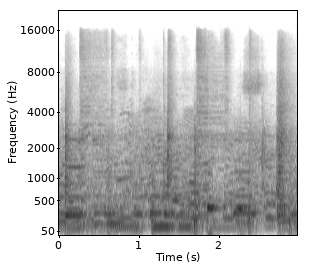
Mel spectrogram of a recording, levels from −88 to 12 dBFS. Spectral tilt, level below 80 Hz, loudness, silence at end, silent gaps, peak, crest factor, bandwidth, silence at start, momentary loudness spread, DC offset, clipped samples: -6 dB/octave; -42 dBFS; -19 LUFS; 0 s; none; -4 dBFS; 14 dB; 16.5 kHz; 0 s; 5 LU; under 0.1%; under 0.1%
